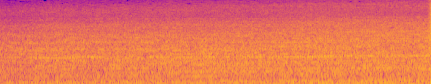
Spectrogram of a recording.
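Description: Logo intro sound effect: a steady, deep rushing noise that grows slightly louder.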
